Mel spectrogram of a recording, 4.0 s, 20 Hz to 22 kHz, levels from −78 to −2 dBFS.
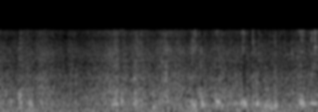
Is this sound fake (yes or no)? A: no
